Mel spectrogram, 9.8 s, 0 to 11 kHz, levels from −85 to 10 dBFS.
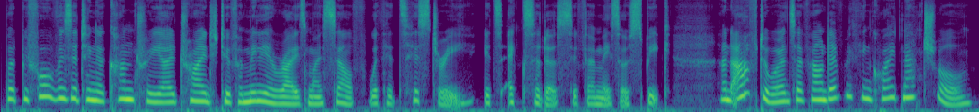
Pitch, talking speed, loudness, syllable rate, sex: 230 Hz, 165 wpm, -18 LUFS, 5.4 syllables/s, female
